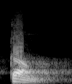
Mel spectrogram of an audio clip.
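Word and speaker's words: tomb: কোন কোন শব্দে বি লেটারটা উচ্চারিত হবে না সাইলেন্ট থেকে যাবে কম মানে চিরনি ল্যাম্প মানে ভেড়া টম মানে সমাধি থাম মানে বৃদ্ধাঙ্গুল বোম মানে বোমা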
